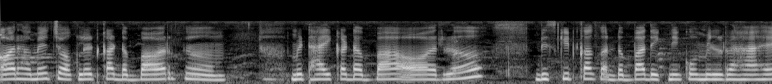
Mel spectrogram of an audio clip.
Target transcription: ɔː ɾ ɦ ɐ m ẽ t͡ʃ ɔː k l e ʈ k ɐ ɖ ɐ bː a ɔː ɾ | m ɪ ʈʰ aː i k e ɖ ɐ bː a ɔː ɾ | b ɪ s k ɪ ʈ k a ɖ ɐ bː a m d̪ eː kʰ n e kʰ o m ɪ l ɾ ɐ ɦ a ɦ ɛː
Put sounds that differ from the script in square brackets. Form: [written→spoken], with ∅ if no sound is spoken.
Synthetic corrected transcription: ɔː ɾ ɦ ɐ m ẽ t͡ʃ ɔː k l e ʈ k [ɐ→a] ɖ ɐ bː a ɔː ɾ | m ɪ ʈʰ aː i k [e→a] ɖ ɐ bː a ɔː ɾ | b ɪ s k ɪ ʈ k a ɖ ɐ bː a [m→∅] d̪ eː kʰ n e [kʰ→k] o m ɪ l ɾ ɐ ɦ a ɦ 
